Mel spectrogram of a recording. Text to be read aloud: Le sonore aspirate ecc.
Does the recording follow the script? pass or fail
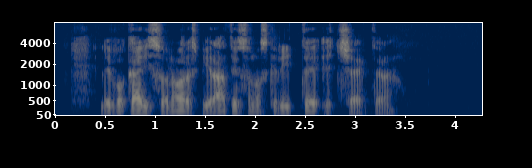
fail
